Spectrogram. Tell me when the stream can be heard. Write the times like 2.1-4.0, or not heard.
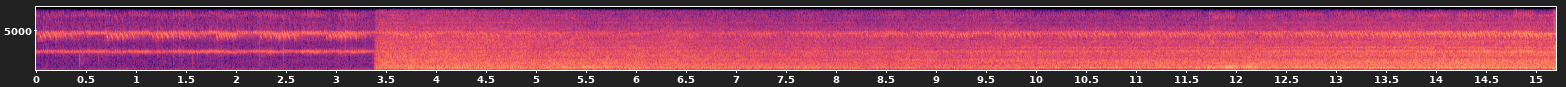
3.4-15.1.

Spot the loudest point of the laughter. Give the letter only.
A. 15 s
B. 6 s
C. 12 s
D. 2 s
C.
